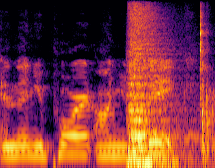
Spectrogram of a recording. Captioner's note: scare sound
